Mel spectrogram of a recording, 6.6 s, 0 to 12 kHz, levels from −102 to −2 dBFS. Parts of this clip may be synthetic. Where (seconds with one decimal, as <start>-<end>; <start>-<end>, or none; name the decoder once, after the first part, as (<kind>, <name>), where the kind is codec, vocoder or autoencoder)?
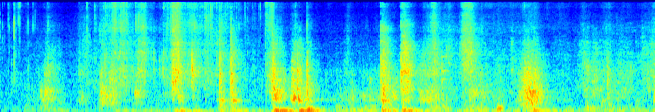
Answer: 0.0-0.6 (vocoder, BigVGAN v2); 2.8-4.2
